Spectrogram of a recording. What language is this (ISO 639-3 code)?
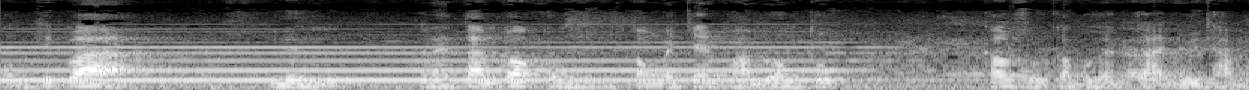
tha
